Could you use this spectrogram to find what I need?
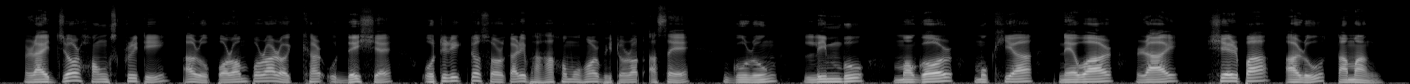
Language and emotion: Assamese, neutral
